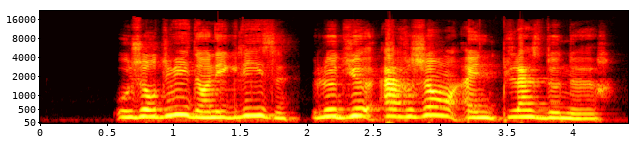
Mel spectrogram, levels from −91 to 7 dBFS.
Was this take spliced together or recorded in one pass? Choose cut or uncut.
cut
